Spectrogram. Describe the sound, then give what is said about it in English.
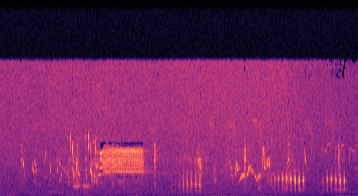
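Leopard frogs croak in the shallows of Beaver Nursery Pond in northwest Arkansas in repeated rattling, pulsed bursts, mixed with a steady buzzing trill and scattered chirpy bird calls over a quiet outdoor background. “There were leopard frogs in the shallows of the pond, plus lots of other birds nearby.”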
